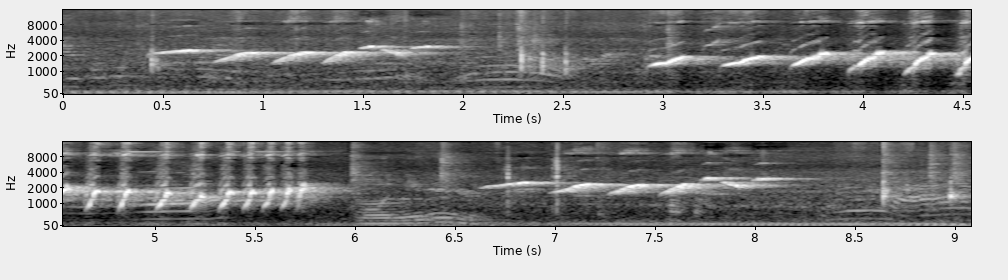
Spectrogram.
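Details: Melodious murai song built of fast repeated note series: a quick group of sharp notes, a long accelerating run of slurred chips, then another short group.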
